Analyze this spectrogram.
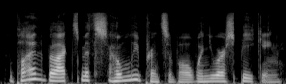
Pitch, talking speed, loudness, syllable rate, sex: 155 Hz, 190 wpm, -21 LUFS, 6.4 syllables/s, male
